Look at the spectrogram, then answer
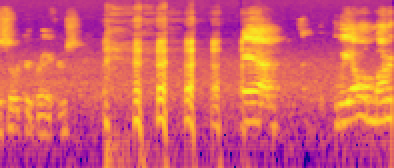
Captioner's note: laughs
